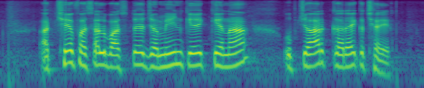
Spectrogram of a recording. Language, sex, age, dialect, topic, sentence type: Maithili, male, 25-30, Angika, agriculture, question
